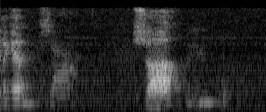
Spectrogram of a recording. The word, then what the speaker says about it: Sha: Sha. Sha? Mm-hmm. How do you? S-H-A. Just Sha. Yeah. Okay. Most Chinese words were monosyllable.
